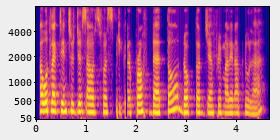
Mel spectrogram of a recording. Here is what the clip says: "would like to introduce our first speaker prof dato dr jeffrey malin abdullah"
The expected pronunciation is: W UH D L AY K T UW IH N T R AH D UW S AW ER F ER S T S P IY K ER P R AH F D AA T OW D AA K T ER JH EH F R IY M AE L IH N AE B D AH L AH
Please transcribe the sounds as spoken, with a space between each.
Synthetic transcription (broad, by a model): W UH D L AY K T UW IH N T R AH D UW S AW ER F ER S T S P IY K ER P R AH F D AA T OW D AA K T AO JH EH F R IY M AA L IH N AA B D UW L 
